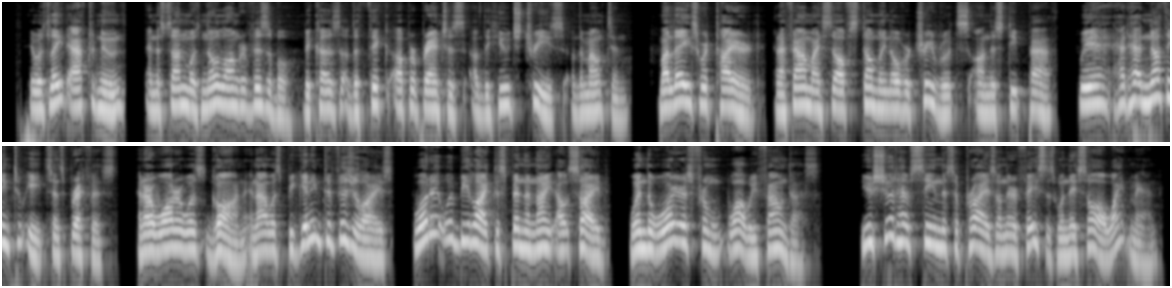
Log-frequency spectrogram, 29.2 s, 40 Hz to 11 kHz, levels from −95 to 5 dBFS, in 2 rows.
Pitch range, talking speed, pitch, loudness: 140-190 Hz, 185 wpm, 165 Hz, -18 LUFS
